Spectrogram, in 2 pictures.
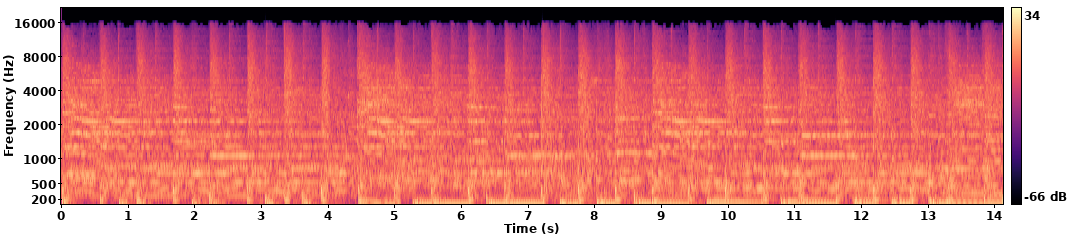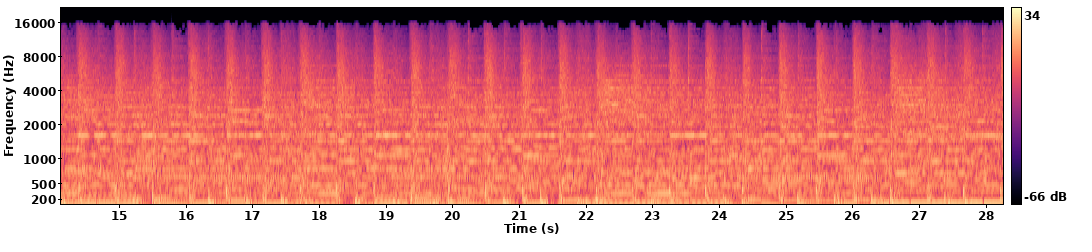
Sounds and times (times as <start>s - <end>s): Music: 0.0s - 28.2s.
